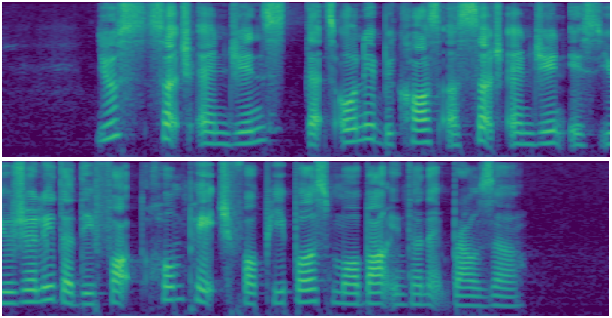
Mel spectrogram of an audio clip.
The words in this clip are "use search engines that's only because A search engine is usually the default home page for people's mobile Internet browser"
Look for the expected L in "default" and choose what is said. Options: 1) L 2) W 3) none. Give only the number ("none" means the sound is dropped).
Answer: 3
